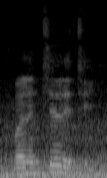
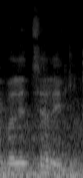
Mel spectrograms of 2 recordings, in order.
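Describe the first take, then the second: First: The t is a crisp, fully released t. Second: The t is a quick flap like d. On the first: "in British, they tend to uh, pronounce the t sound" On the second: "For American, we say"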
